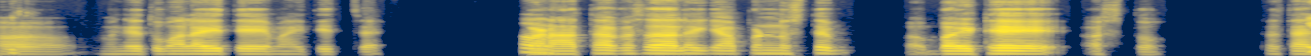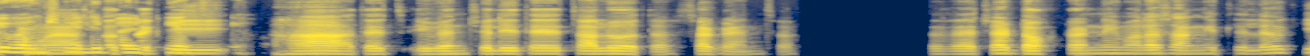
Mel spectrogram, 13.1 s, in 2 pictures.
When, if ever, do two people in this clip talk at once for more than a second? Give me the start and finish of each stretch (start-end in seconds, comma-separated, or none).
6.5-7.8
